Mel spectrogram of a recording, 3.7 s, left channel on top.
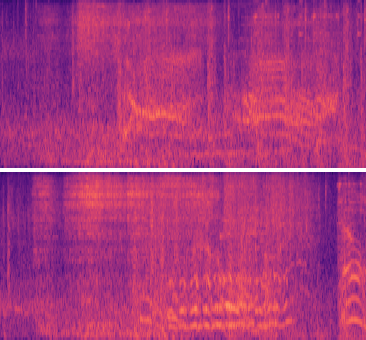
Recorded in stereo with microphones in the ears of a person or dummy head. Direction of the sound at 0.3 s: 80° right.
